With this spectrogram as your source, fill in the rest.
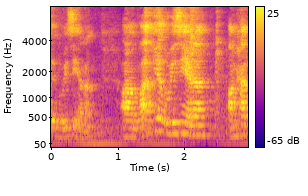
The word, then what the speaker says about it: Louisiana: Um uh uh Lafayette, Louisiana, which is how they say it, Louisiana.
